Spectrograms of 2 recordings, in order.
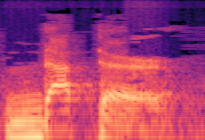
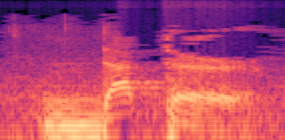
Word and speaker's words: daughter: Alright, lembra da pronúncia de water? Então só muda o W para um D. Daughter. Daughter. Daughter.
